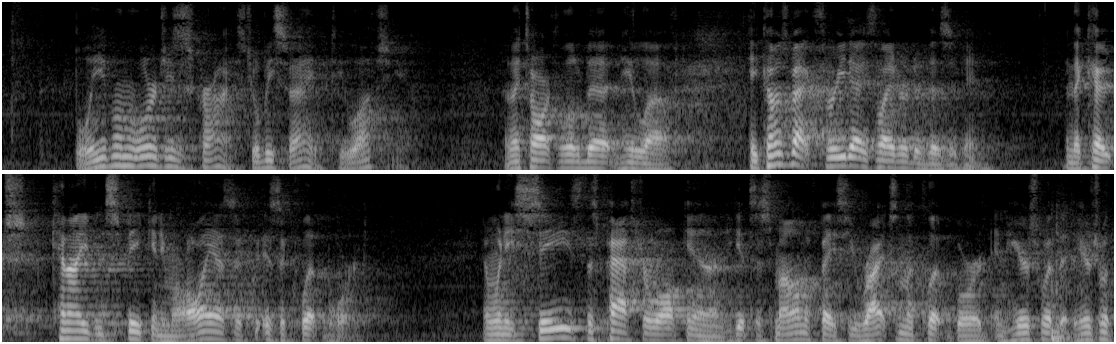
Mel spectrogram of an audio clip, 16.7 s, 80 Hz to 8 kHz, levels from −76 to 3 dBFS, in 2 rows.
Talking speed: 250 wpm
